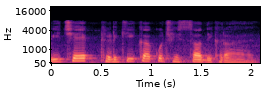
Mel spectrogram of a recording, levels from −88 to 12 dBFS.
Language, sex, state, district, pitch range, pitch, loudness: Hindi, male, Chhattisgarh, Bastar, 125-175 Hz, 145 Hz, -16 LUFS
